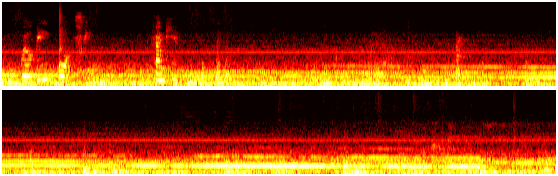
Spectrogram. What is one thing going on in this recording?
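A train's motor hums with a slowly falling whine.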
